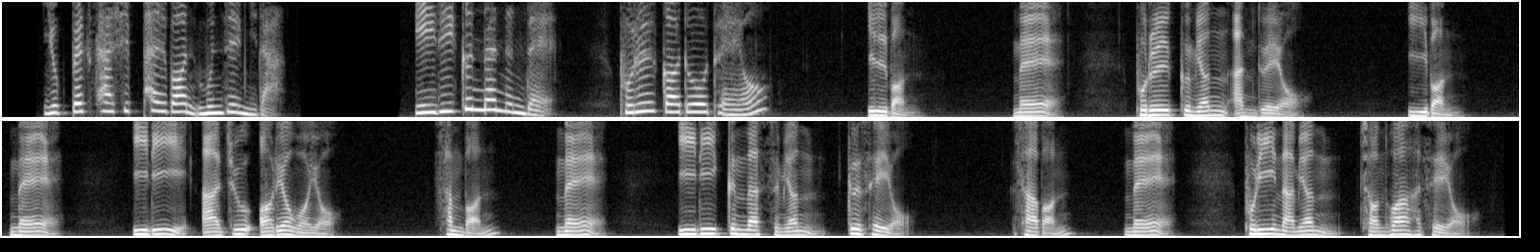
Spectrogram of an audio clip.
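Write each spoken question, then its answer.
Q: 일이 끝났는데 불을 꺼도 돼요?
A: 3: 네, 일이 끝났으면 끄세요.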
